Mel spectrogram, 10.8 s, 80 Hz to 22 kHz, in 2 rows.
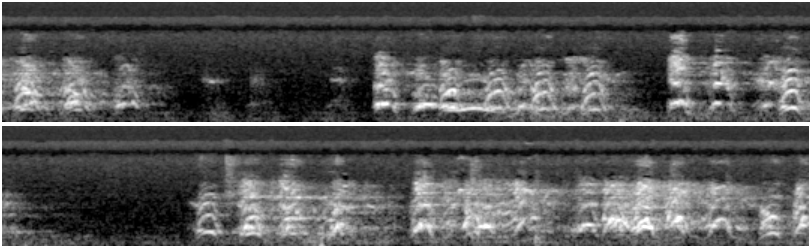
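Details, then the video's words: Nighttime dog at 3 AM in Aliseda (Los Galaperos), barking every night while the owners sleep; dense volleys of rapid barks break out after quiet pauses, then stop and start again, against faint background hum. "Ladridos de perro a las 3 AM"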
